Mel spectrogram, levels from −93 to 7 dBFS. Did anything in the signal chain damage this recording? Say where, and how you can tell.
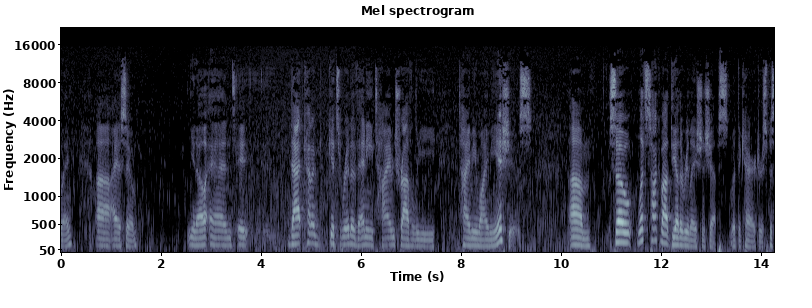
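Yes: overdone noise removal in the noise-reduction processing, throughout. Bands near the noise estimate are gated out, leaving near-silent gaps with twinkling specks.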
